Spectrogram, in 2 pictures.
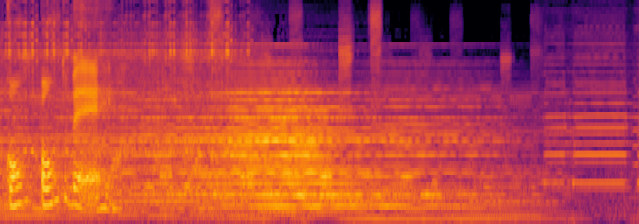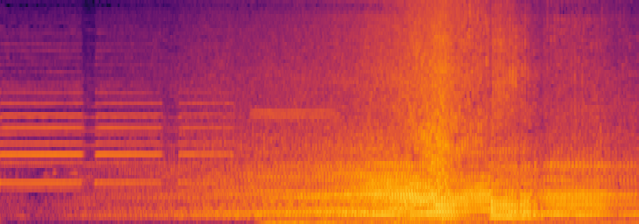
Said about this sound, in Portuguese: Antônio já está costurando carros no trânsito de São Paulo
